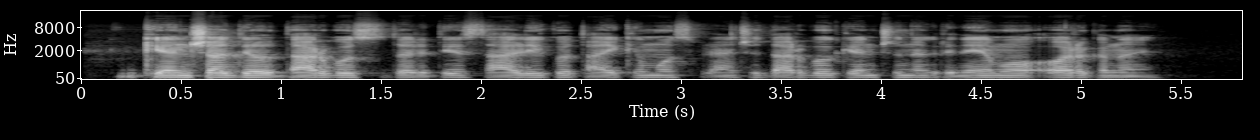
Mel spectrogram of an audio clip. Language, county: Lithuanian, Marijampolė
